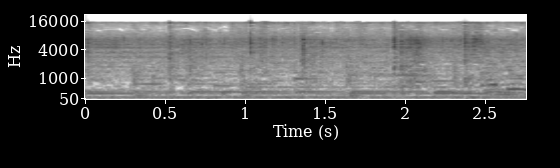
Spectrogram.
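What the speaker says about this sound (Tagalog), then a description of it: "Lagay natin yung ating bawang." Garlic sautéing in a hot pan while cooking ginisang alugbati, a steady close sizzle and crackle with a few brief scraping stirs, no talking.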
